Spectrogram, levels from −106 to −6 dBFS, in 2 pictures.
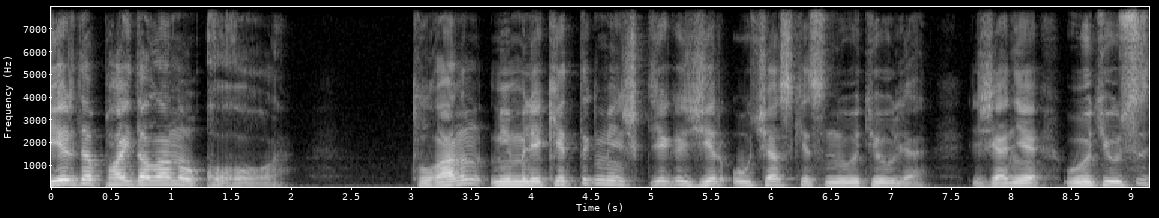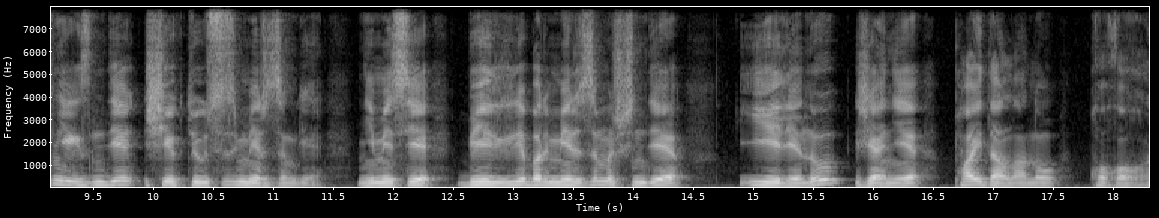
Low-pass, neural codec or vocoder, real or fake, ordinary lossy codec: none; none; real; none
